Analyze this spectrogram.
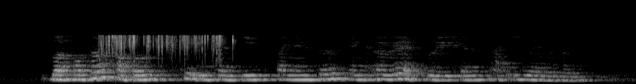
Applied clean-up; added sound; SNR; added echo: none; Crumpling, crinkling; 5 dB; reverberation time 0.9 s.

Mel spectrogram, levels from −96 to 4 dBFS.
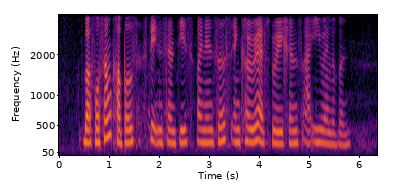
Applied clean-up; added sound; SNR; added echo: none; none; none; none.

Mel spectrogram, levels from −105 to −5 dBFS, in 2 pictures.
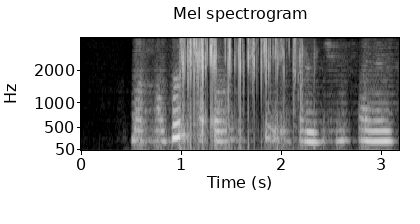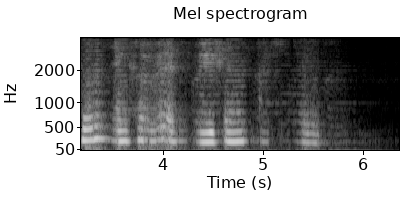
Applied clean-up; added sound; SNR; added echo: neural separator model SepFormer WHAMR!.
